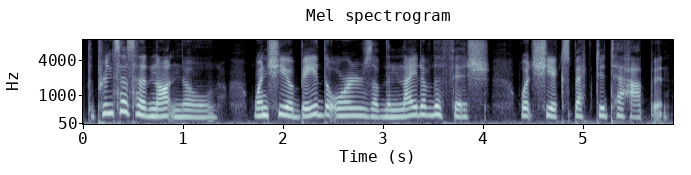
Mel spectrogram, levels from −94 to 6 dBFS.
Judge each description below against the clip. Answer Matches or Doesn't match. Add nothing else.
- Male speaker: Doesn't match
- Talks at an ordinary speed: Doesn't match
